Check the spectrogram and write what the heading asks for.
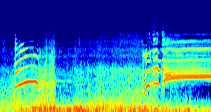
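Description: Women screaming on a Slingshot ride: a short rising shriek near the start, then a long, high, held scream beginning about three seconds in. Between them, wind rumbles on the microphone as the capsule is flung through the air.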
